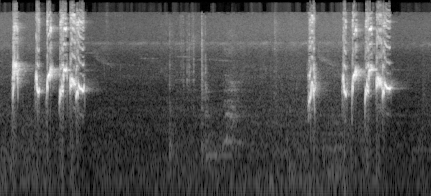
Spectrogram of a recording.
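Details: Red-whiskered bulbul in Thailand, song played to train or excite caged birds: two short phrases of about five loud, slurred whistled notes dropping from high to lower pitch, separated by nearly three seconds of quiet.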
